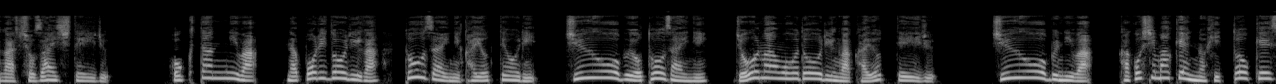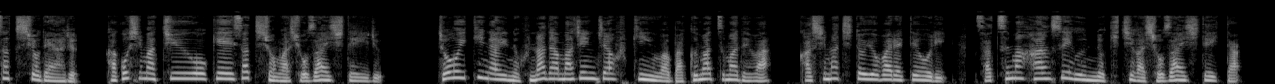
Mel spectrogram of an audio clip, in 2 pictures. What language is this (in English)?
Japanese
